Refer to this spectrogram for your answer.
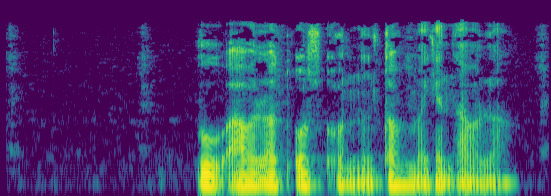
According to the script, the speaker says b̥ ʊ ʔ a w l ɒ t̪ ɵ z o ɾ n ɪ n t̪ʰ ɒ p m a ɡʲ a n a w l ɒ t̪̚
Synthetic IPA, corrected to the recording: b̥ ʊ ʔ a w l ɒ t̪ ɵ z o ɾ n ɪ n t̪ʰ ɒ p m a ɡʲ a n a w l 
